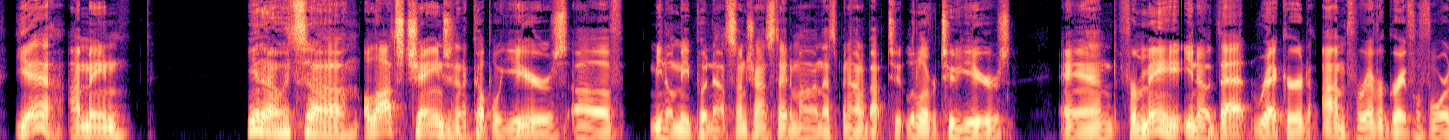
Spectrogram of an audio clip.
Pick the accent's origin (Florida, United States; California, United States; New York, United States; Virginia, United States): Florida, United States; Daytona Beach; my hometown of Daytona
